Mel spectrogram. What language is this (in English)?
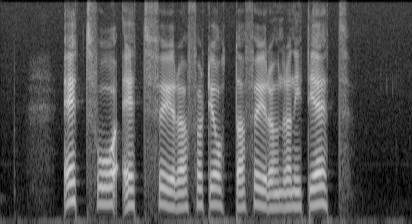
Swedish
